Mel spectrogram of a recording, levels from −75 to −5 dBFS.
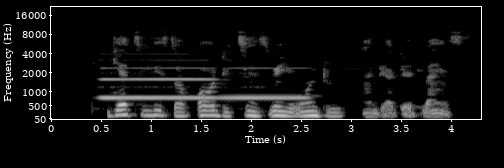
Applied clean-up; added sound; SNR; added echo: classical method Wiener filter.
